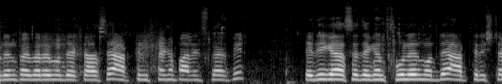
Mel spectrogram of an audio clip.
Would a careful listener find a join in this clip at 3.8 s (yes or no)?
no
